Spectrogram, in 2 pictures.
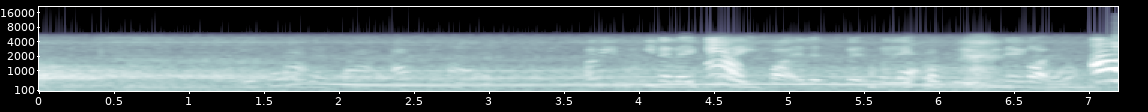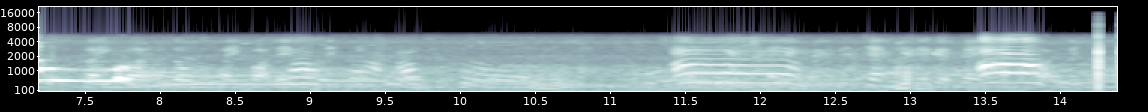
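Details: Wolf pack howling together in an old recording: one long, steady low howl that drops at its end, then several voices join with overlapping higher, wavering howls and sharp yips, rising and falling in a layered chorus.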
